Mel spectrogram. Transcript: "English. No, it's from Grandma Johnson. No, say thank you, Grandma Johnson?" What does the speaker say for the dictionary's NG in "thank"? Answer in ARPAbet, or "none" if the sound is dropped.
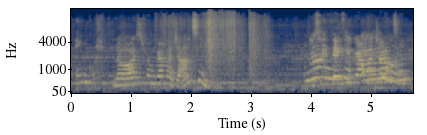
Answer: none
